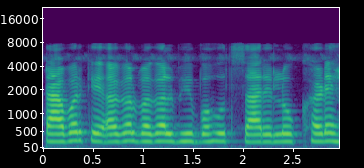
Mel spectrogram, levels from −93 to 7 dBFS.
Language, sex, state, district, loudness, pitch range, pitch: Hindi, female, Jharkhand, Garhwa, -17 LUFS, 215-225 Hz, 220 Hz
